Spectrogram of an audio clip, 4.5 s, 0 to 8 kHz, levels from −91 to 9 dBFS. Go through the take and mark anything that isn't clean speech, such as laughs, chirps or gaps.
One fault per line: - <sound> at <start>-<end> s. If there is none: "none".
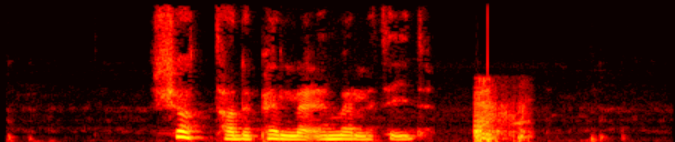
- cough at 3.1-3.6 s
